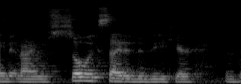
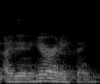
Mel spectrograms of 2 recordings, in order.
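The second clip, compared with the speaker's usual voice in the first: normal talking voice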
